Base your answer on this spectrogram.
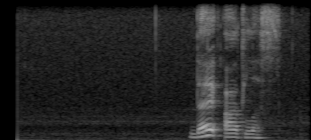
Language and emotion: Russian, neutral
